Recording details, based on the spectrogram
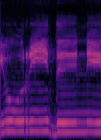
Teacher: دال ساکن پہ قلقلہ کیا جائے گا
